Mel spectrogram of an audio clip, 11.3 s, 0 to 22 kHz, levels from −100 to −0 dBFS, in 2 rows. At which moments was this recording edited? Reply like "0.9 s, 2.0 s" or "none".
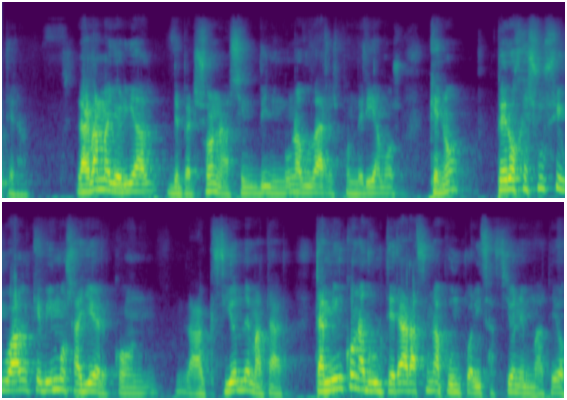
4.8 s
